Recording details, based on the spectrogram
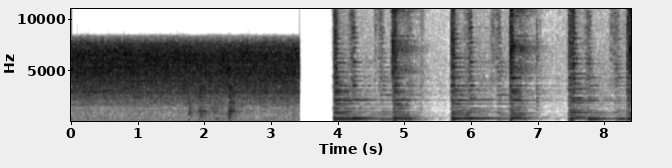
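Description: Prawns go into a simmering gravy in a pan. A steady hiss and sizzle give way to a brief silence, then a series of clattering stirring and scraping bursts with pauses between them.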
